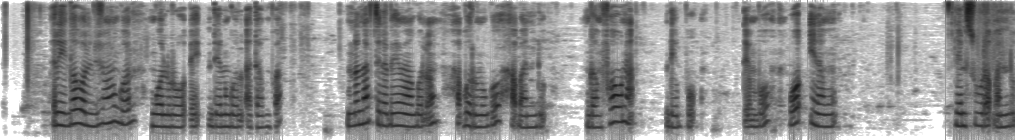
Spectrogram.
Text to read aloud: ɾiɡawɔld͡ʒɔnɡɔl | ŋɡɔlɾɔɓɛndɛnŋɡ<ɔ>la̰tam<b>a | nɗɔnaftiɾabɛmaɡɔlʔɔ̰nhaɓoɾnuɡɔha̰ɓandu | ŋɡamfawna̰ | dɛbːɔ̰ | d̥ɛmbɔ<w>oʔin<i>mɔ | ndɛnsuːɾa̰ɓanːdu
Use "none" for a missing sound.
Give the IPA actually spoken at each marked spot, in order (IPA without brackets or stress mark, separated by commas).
ɔ, p, w, a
